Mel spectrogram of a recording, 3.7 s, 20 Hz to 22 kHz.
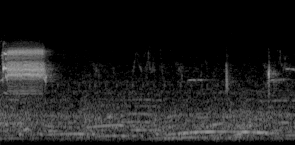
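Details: Red-winged blackbird at Lake Afton, 20 February 2023, opening with a loud, rasping buzzy trill of about half a second, followed by faint distant chirps and soft whistles from other birds over a low rumbling background.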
